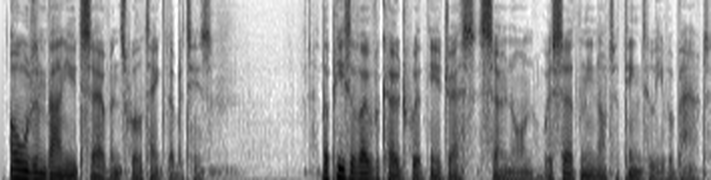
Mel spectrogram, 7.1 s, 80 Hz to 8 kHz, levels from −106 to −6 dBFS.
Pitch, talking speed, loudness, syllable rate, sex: 90 Hz, 200 wpm, -18 LUFS, 6.2 syllables/s, male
